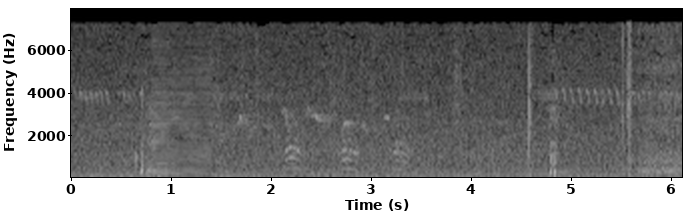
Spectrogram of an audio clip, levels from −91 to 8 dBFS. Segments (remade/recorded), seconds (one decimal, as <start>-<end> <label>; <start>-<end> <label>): 0.0-0.8 recorded; 0.8-1.4 remade; 1.4-6.1 recorded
